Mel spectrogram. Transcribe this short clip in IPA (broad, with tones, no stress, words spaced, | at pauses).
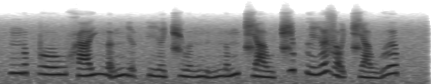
ŋə˦˥p̚ɣo˧wxa˨˦j ŋə̰ː˧˨ŋḭ˧˨ə̯ ki˨˩ə̯t͡ɕu˨˩ə̯ŋɨ˧˩ŋə˨˦m t͡ɕa˨˩wt͡ɕə˦˥p̚li˨˦ə̯zɔ̰˧˨ t͡ɕa˨˩wɣə˦˥p̚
